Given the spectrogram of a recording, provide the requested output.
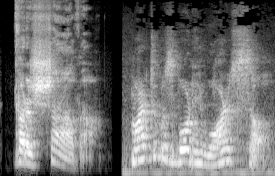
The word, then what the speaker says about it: Warszawa: Anyway, the correct or legit Polish pronunciation is Warszawa.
